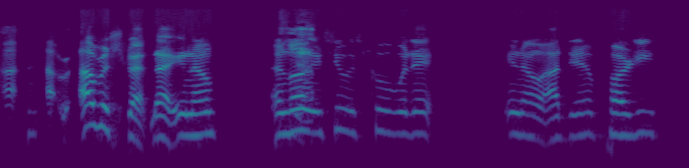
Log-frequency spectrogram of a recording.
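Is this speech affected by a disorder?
Yes: dysarthria; host notes listeners may notice.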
